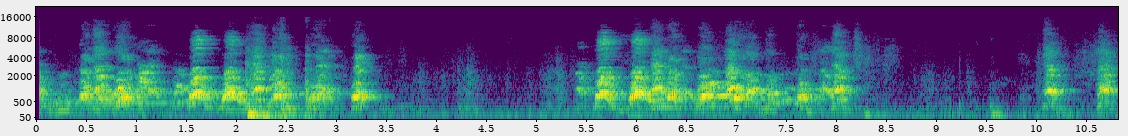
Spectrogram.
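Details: Chihuahua × Shih Tzu mixed-breed dog yapping in rapid high-pitched barks, two dense bursts of a few seconds each separated by a quiet pause, with a short final flurry at the end.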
